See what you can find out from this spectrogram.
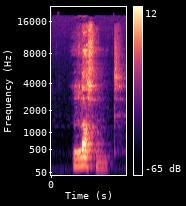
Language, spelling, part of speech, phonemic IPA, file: Dutch, lachend, adjective / adverb / verb, /ˈlɑxənt/, Nl-lachend.ogg
- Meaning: present participle of lachen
